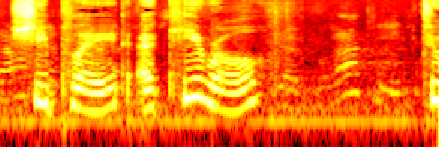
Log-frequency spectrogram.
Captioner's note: speaking French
